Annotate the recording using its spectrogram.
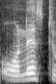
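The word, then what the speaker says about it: honest: वह चेक करना है ऑनेस्ट का साउंड अपन देखें तो यह एच साइलेंट है और ऑनेस्ट बोल रहा है यानी ओ से साउंड कर रहा है आर्टिकल क्या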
